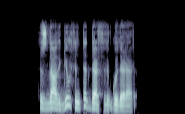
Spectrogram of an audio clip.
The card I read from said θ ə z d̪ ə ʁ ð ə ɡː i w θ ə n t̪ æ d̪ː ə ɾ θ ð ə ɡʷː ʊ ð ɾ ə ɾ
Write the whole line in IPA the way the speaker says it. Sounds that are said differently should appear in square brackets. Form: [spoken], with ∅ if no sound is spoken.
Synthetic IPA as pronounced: θ ə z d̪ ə ʁ ð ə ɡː i w θ ə n t̪ æ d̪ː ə ɾ θ ð ə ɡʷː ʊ ð ɾ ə ɾ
